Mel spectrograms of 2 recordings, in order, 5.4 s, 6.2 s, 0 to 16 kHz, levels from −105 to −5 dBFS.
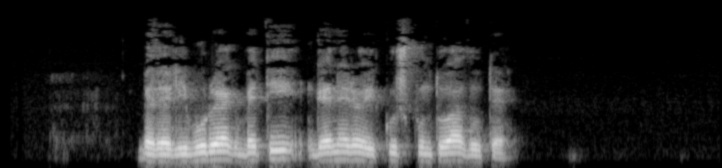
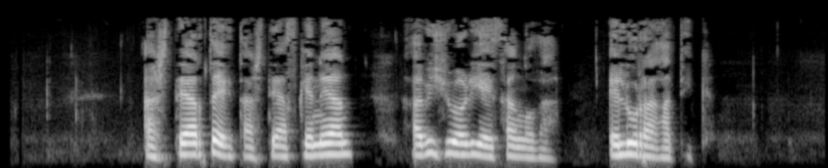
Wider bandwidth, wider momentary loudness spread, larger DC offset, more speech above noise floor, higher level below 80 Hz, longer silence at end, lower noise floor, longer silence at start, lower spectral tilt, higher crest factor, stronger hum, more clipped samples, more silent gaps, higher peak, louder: second, 7.8 kHz vs 11.5 kHz; second, 10 LU vs 14 LU; neither; first, 64 dB vs 52 dB; about the same, -66 dBFS vs -70 dBFS; first, 1.6 s vs 1.2 s; first, -88 dBFS vs -73 dBFS; about the same, 1.05 s vs 1.1 s; about the same, -5.5 dB/octave vs -5 dB/octave; about the same, 18 dB vs 20 dB; neither; neither; neither; second, -10 dBFS vs -2 dBFS; second, -25 LUFS vs -21 LUFS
